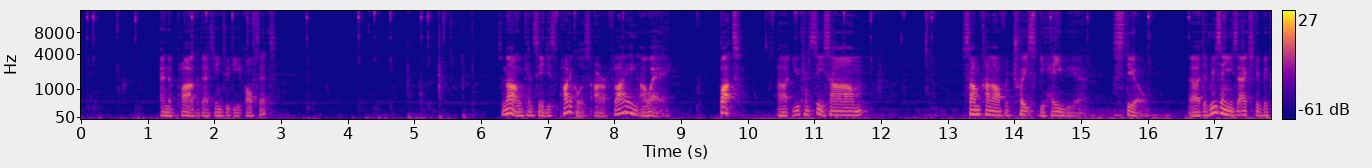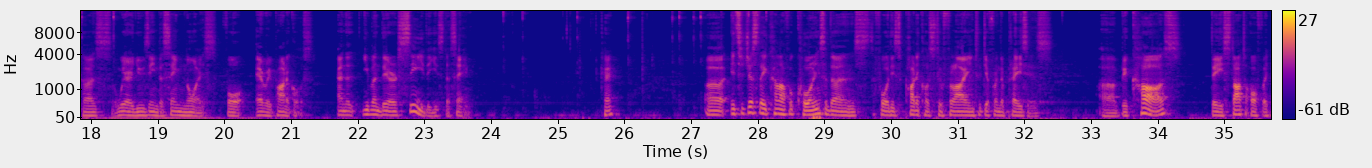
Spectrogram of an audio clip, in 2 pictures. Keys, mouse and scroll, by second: 0.9 click, 3.5 drag, 4.5-5.2 middle drag, 5.2 ctrl+shift+click, 5.8 space, 6.5 scroll down 2, 7.3-8.5 middle drag, 8.5-9.6 scroll down 1, 9.6 space, 10.2-10.7 scroll up 1, 10.7 scroll up 1, 10.8-12.5 middle drag, 12.5 d, 12.8-14.6 drag, 14.6-15.1 d, 15.2 click, 16.1-16.5 d, 16.7-17.2 drag, 17.2 d, 17.3 d, 18.0 click, 24.3 middle click, 24.8-25.4 scroll down 4, 25.4 click, 26.4 g, 27.1 click, 27.4-31.4 scroll up 7, 27.9 middle click.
